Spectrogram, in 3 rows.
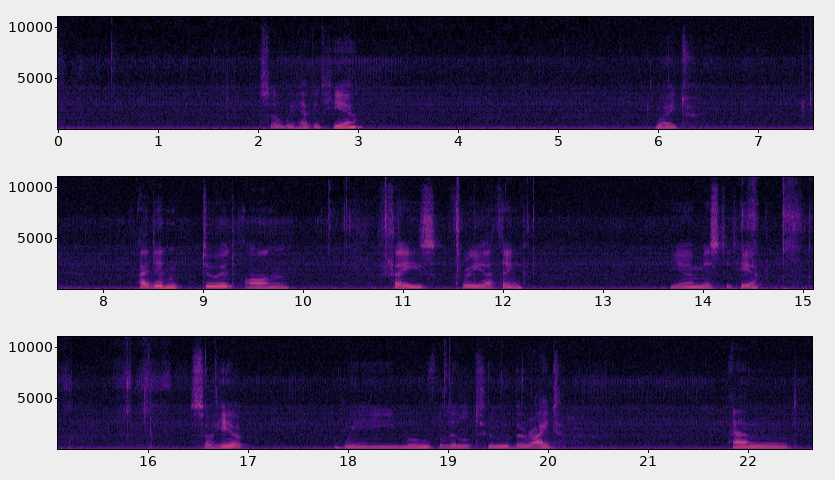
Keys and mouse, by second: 0.7-2.5 drag, 11.9 middle click, 13.9 middle click, 15.2 KP_7, 16.9-18.9 drag, 19.5 r.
